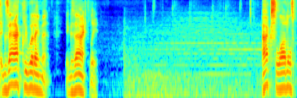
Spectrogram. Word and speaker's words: axolotl: what I meant exactly axolotls pronounced Ash loach in the Indigenous language Axolotl sounds funnier though adelato ch kind of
